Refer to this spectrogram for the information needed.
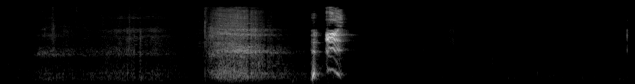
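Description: Faint breathing, a soft breath out, then a sharp, abrupt voiced catch of breath; a single loud hiccup.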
